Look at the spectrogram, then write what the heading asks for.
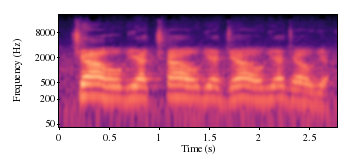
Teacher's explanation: च वर्ग के जितने भी वर्ण है वे सारे के सारे ही स्पर्श संघर्षी में आते हैं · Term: स्पर्श संघर्षी व्यंजन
